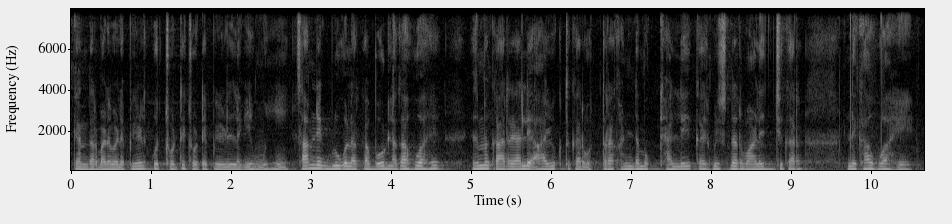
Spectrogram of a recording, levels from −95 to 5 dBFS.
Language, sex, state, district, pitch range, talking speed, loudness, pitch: Hindi, male, Uttarakhand, Tehri Garhwal, 130-150 Hz, 170 wpm, -38 LUFS, 140 Hz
